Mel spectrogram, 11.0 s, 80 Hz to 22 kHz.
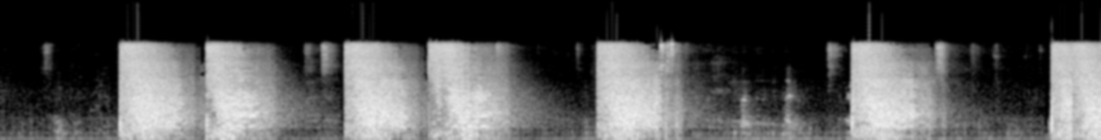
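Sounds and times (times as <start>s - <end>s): loud gunshots: 1.2s - 5.3s, 6.0s - 6.9s, 8.5s - 9.5s, 10.5s - 11.0s.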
